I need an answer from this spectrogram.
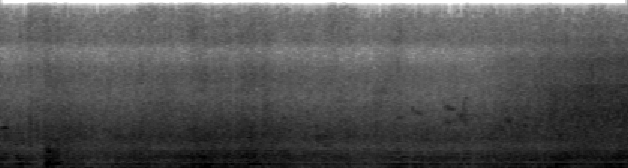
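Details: Bees buzzing naturally, a continuous low, rich drone with layered harmonic bands that barely waver in loudness across the whole stretch.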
